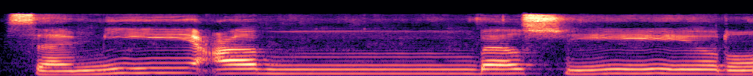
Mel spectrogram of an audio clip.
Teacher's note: suara nun sukun atau tanwinnya ditukar menjadi suara mim. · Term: iqlab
